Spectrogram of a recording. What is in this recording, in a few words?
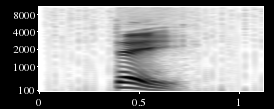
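"dei" fourth tone, Chinese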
